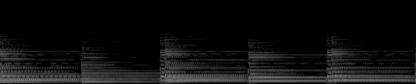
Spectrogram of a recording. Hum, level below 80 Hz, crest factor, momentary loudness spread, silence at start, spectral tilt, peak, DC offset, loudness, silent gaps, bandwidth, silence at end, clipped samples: none; -76 dBFS; 14 dB; 6 LU; 0 s; -8.5 dB/octave; -28 dBFS; under 0.1%; -44 LUFS; none; 6.6 kHz; 0 s; under 0.1%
